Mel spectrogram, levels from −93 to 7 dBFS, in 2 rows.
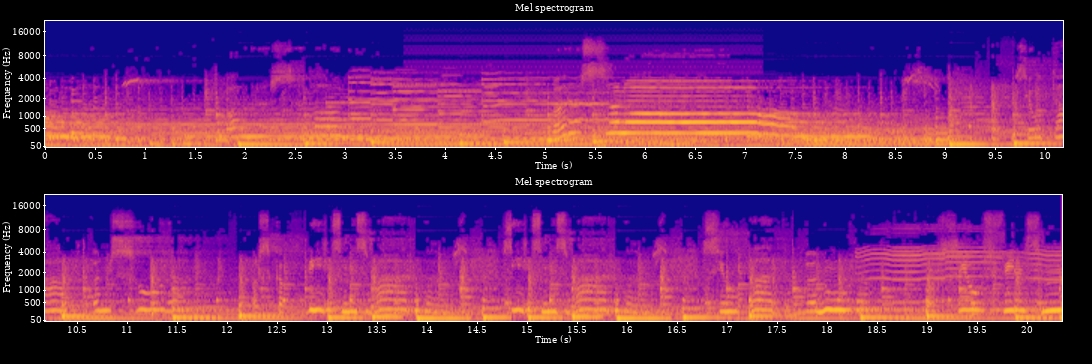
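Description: From 3.59 to 7.18 s there's timecode bleed: a thin, steady chirping warble sitting behind the sound, roughly 30 dB down. That's linear timecode leaking over from a nearby track or cable. The code is a square wave flipping between two pitches, here around 1 and 2 kHz, and its rhythm fits 24 frames per second.

Then at 14.85 s the stream segment repeated. The player grabbed or queued the same chunk twice, so the audio jumps back with a little blip and two seconds of material play through again, finishing at 16.85 s. The clip ends up 2 s longer than it should be, and you'll catch the déjà vu as the same passage rolls by a second time.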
